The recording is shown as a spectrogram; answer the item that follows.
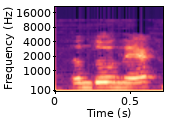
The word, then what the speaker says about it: randonneur: Porque, como é uma palavra francesa, ó, Randonner, né? Então é R-A-N-D-O-N-N. E-U-R-S, Brasil.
